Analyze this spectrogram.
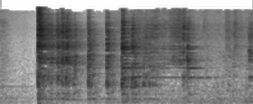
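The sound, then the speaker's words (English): Apples drop into a pot on the stove while apple butter is being started, making a few hard thumps and clattering knocks in quick, uneven succession, then fading into lighter rattles. “In go the apples.”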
